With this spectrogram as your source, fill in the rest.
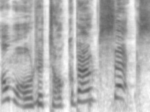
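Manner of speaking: bad put-on Australian accent. Imitating a teen character who shows up in an episode: bad Australian accent. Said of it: "I can't do an Australian accent".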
